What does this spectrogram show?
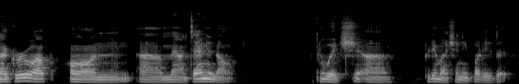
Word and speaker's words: Dandenong: And then over time, the spelling and the pronunciation changed and it became D instead of G, and it got an E instead of a Y, so it became Dandenong.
